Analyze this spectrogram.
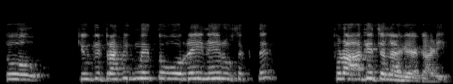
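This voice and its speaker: A man with a very high, sharp voice tells a story to a church seminar crowd. He acts out what other people said as he goes. The recording is dull and lo-fi, with faint noise behind it. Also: brisk. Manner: animated, acts out others' lines. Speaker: speaker at a Bible seminar. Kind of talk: storytelling anecdote.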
